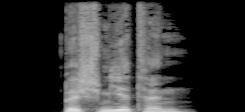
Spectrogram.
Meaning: inflection of beschmieren: 1. first/third-person plural preterite 2. first/third-person plural subjunctive II
- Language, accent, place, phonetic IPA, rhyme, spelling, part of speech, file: German, Germany, Berlin, [bəˈʃmiːɐ̯tn̩], -iːɐ̯tn̩, beschmierten, adjective / verb, De-beschmierten.ogg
